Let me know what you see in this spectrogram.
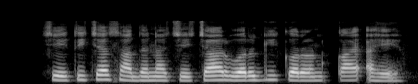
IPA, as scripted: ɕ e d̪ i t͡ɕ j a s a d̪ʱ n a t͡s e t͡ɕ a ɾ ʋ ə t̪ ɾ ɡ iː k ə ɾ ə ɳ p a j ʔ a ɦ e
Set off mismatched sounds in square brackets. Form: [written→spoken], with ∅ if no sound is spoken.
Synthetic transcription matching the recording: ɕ e [d̪→t̪] i t͡ɕ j a s a d̪ʱ n a t͡s e t͡ɕ a ɾ ʋ ə [t̪→∅] ɾ ɡ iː k ə ɾ ə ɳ [p→k] a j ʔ a ɦ e

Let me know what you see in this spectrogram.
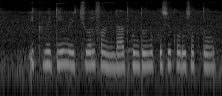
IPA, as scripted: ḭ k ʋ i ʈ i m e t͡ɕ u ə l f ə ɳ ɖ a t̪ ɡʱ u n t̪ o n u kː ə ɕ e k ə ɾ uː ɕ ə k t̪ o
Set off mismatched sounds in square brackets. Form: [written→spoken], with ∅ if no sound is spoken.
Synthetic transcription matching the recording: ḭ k ʋ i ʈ i m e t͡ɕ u ə l f ə ɳ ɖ a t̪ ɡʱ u n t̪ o n u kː ə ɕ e k ə ɾ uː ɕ ə k t̪ o

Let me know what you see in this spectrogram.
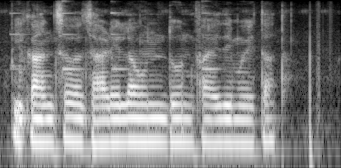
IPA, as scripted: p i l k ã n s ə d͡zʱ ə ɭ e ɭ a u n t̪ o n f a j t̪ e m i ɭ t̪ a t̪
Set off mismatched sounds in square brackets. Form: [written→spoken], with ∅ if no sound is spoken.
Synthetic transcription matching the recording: p i [l→∅] k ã n [s→t͡s] ə d͡zʱ [ə→a] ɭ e [ɭ→l] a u n [t̪→d̪] o n f a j [t̪→d̪] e m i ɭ t̪ a t̪

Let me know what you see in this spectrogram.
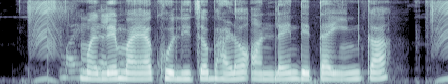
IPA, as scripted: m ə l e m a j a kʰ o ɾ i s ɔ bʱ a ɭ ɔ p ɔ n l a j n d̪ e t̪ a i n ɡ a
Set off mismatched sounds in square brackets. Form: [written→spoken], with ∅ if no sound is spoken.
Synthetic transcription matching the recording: m ə l e m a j a kʰ o [ɾ→l] i [s→t͡s] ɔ bʱ a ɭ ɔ [p→ʔ] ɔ n l a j n d̪ e t̪ a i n [ɡ→k] a

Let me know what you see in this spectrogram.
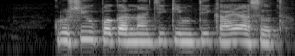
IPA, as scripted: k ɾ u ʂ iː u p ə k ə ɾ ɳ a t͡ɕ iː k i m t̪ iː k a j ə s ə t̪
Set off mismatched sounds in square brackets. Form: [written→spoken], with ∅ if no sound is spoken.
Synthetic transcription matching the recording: k ɾ u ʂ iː u p ə k ə ɾ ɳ a t͡ɕ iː k i m t̪ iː k a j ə s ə t̪

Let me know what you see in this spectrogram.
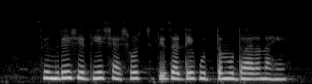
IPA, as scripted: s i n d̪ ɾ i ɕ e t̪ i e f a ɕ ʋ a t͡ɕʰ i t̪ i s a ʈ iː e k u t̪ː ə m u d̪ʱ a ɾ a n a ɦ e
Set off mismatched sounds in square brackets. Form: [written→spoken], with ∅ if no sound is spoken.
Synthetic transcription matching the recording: s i n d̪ ɾ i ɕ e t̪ i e [f→ɕ] a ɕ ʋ [a→ə] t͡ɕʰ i t̪ i s a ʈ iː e k u t̪ː ə m u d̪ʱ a ɾ [a→ə] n a ɦ e

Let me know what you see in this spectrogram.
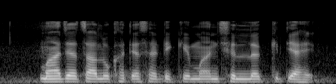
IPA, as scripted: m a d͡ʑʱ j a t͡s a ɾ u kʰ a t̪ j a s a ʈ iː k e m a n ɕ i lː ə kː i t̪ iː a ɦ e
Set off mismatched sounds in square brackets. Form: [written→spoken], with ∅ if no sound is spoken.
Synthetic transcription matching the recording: m a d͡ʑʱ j a t͡s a [ɾ→l] u kʰ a t̪ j a s a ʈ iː k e m a n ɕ i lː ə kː i t̪ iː a ɦ e

